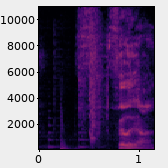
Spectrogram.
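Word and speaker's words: Nathan Fillion: played by uh nathan uh phillian that's how you say his name philly on yeah nathan philian plays uh tdk and there's like an ongoing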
